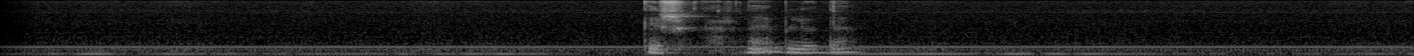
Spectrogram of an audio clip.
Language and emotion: Russian, neutral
